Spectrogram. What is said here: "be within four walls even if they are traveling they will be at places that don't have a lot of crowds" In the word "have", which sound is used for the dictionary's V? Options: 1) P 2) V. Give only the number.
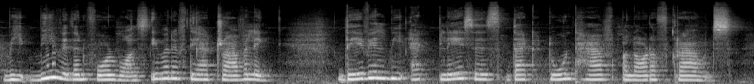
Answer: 2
